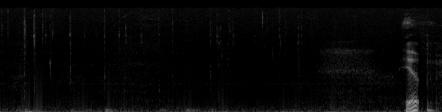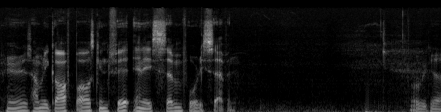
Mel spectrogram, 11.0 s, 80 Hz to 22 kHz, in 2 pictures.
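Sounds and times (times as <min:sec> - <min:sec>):
typing on a computer keyboard: 0:00.0 - 0:03.8
low steady rumble: 0:00.0 - 0:11.0
speech: 0:05.0 - 0:08.6, 0:10.7 - 0:11.0.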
